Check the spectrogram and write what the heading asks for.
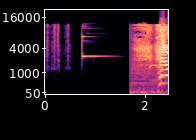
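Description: A single bright chime sound effect, one ringing ding that fades away over about half a second. Near the end a louder burst of noise with a low hum cuts in suddenly.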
